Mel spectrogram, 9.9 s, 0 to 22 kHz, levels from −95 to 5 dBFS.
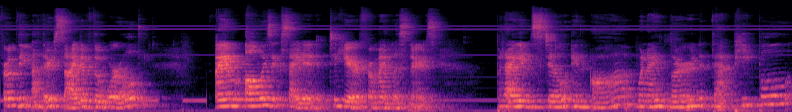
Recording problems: room echo; noticeable; dies away in 0.5 s
off-mic speech; somewhat distant
high-pitched whine; faint; throughout; 7.5 kHz, 30 dB below the speech
alarms or sirens; faint; throughout; 25 dB below the speech

